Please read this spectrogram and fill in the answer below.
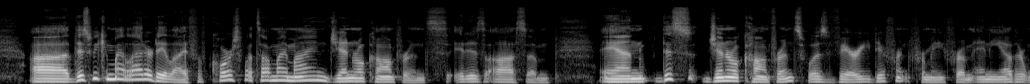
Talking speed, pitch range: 175 wpm, 115-155 Hz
